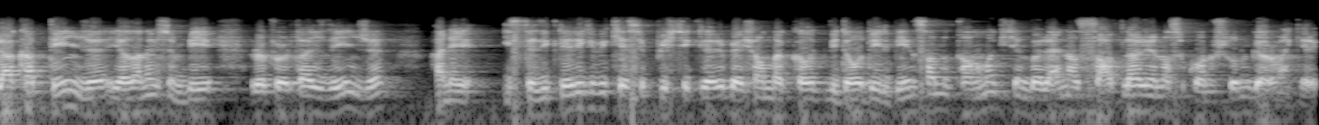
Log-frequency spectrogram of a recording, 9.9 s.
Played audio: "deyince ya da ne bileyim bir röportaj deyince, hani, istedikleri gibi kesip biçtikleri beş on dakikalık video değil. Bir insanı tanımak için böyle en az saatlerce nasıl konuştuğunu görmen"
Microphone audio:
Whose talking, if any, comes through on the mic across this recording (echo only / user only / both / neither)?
echo only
